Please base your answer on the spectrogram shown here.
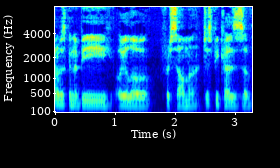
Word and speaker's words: Oyelowo: you'll wonder why David Oyelowo, how do you pronounce his last name? Oyelowo, I think.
